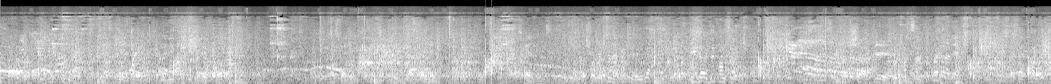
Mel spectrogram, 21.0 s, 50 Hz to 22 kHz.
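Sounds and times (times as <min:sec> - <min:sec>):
chatter of many voices: 0:00.0 - 0:21.0
bowling pins clattering: 0:00.5 - 0:21.0
clinks: 0:05.4 - 0:05.8.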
